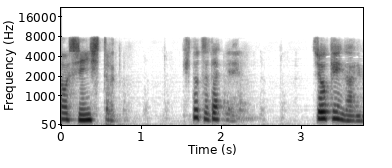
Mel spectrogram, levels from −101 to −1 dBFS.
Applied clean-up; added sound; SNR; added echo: neural mask model DeepFilterNet 3.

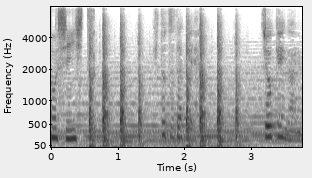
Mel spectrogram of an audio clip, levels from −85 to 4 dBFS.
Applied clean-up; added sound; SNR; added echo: none; Knock; -2 dB; none.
